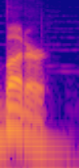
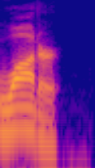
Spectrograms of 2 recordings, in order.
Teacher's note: Flapping in linguistics refers to replacing a T sound with a quick D-like sound. So for Americans, butter ends up sounding more like butter, and water ends up sounding more like water.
